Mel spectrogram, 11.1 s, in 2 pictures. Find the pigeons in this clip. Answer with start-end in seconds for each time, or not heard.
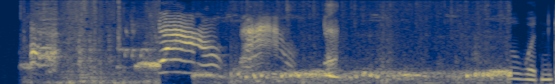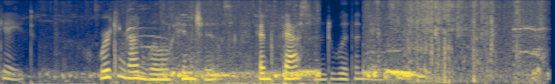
0.2-11.0.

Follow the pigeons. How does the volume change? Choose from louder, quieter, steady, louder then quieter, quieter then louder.
louder.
